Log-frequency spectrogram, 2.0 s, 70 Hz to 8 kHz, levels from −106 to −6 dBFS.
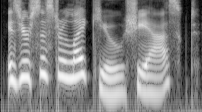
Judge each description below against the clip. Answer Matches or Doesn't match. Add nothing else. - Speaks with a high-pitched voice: Matches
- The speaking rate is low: Doesn't match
